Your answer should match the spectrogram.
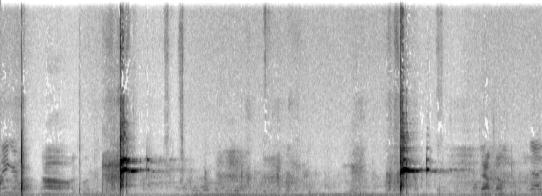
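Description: Two hits of a metal youth baseball bat on a pitched ball, each a sharp ping with a brief ringing tone, about two and a half seconds in and again about eight seconds in. A fainter click comes just before the first.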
